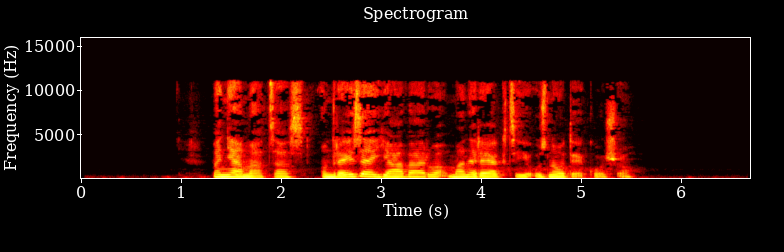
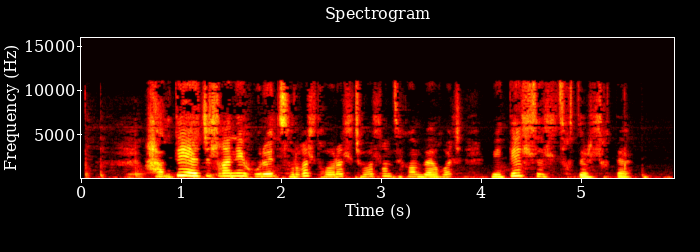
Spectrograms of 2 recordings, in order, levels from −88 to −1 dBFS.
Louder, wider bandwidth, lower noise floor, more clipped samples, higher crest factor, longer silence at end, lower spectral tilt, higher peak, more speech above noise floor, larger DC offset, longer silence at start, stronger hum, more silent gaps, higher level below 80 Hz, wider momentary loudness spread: about the same, -22 LUFS vs -21 LUFS; about the same, 11.5 kHz vs 11.5 kHz; first, -73 dBFS vs -44 dBFS; neither; about the same, 16 dB vs 20 dB; first, 1.2 s vs 0.25 s; about the same, -4.5 dB/octave vs -3.5 dB/octave; second, -8 dBFS vs 0 dBFS; first, 51 dB vs 23 dB; neither; first, 1.35 s vs 0.05 s; neither; neither; second, -68 dBFS vs -62 dBFS; second, 9 LU vs 16 LU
